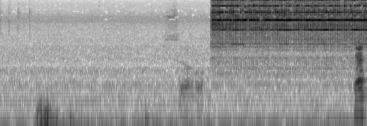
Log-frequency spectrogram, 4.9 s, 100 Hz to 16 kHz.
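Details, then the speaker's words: Westclox Baby Ben alarm clock, refurbished about 20 years ago, wound: loud, bright, continuous bell rattle at a steady rate without faltering; healthy alarm mechanism. "he sounds like when he goes off. Pretty loud for a little clock. And that could go on forever."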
